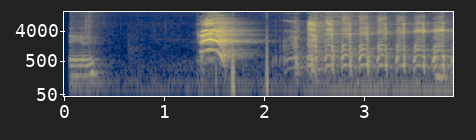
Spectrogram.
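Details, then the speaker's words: Mother's hiccups, described as a bit squeaky: a single sharp gasping hiccup, followed by her infant son's rhythmic giggling laughter. "Mummy's hiccups funny. They're a bit squeaky, aren't they? Mummy got the hiccups."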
